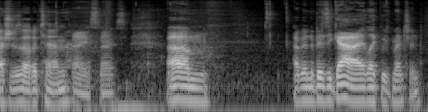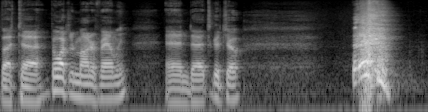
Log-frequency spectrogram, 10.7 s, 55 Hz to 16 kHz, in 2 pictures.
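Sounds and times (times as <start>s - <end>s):
speech: 0.0s - 2.7s, 3.7s - 8.6s
person sneezing: 9.8s - 10.4s.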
